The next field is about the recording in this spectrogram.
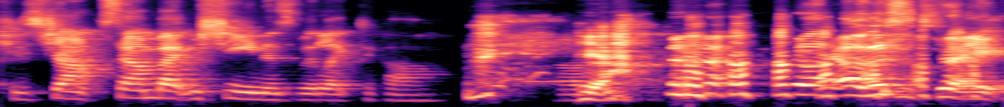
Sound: chuckles; laughs

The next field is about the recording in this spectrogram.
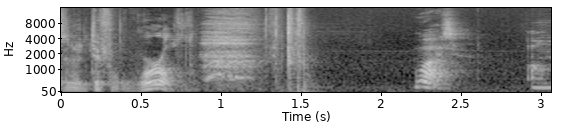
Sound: gasps

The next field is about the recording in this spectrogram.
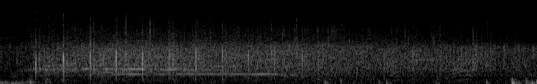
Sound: audience cheering and applauding

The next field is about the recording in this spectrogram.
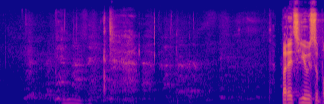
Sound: audience laughing

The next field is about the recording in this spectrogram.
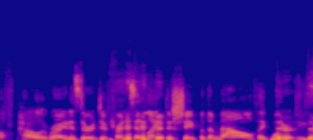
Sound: laughs

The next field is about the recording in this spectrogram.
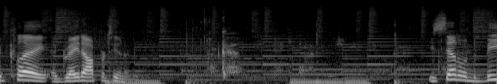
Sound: whispering

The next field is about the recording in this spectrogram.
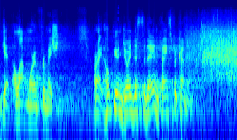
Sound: applause

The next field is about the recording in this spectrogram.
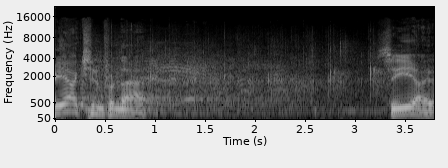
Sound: audience cheering and applauding

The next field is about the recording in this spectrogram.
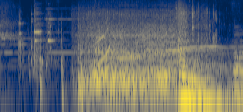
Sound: buzzing

